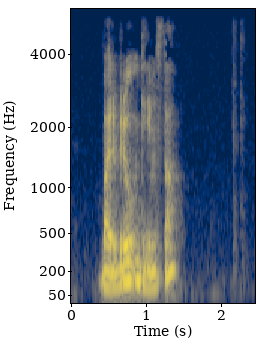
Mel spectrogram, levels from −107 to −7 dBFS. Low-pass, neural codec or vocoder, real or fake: 5.4 kHz; none; real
